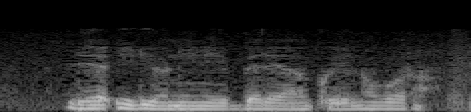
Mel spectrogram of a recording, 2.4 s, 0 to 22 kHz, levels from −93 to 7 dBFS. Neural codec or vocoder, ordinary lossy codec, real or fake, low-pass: vocoder, 44.1 kHz, 128 mel bands, Pupu-Vocoder; AAC, 24 kbps; fake; 19.8 kHz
